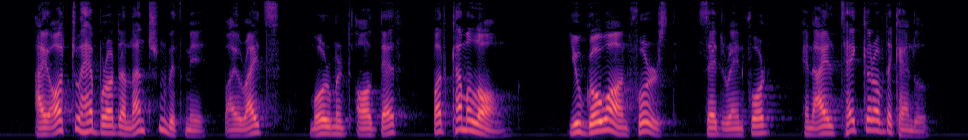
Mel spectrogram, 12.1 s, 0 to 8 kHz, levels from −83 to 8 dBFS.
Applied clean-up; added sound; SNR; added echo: none; none; none; none.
